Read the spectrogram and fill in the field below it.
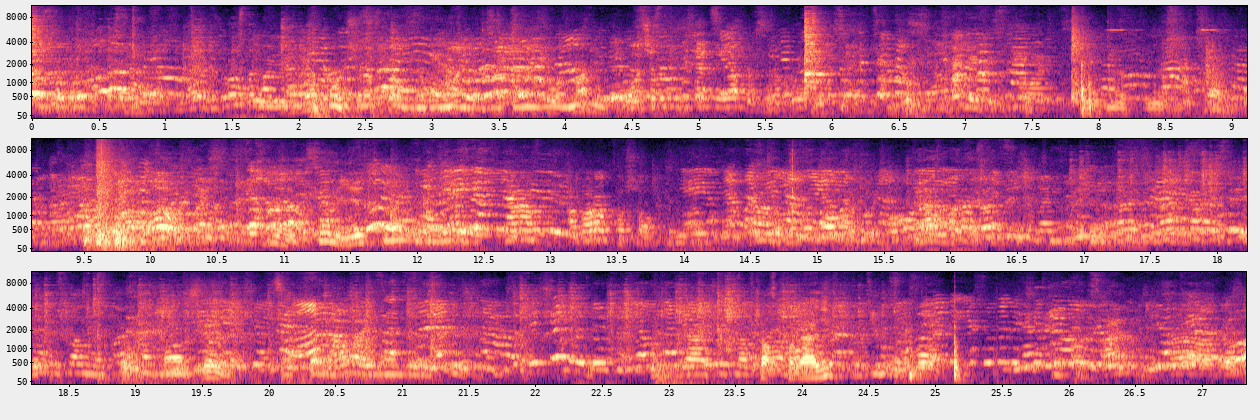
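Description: Boys and young men talk and call out all around in an echoing hall.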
